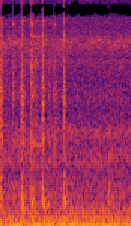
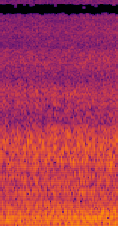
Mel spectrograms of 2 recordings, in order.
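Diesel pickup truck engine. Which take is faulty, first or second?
first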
